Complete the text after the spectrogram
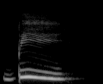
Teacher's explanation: when pronouncing the vowel E, the tongue remains high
